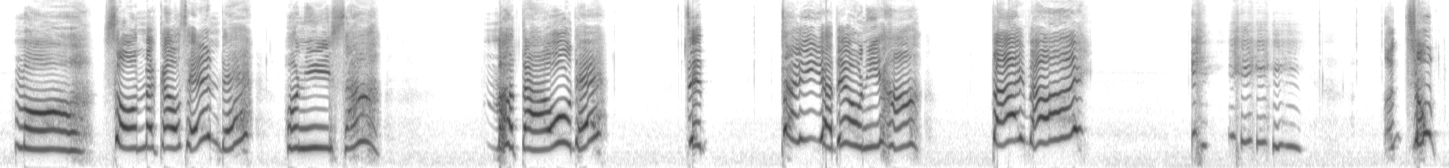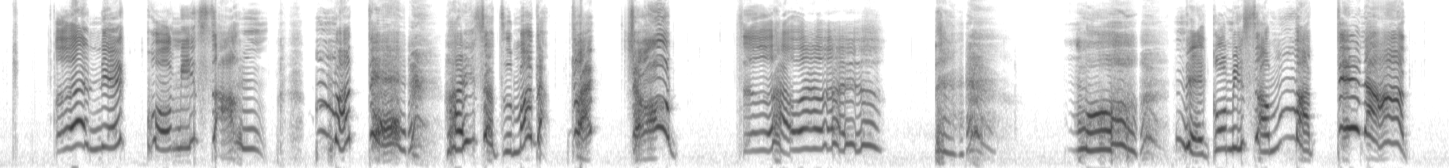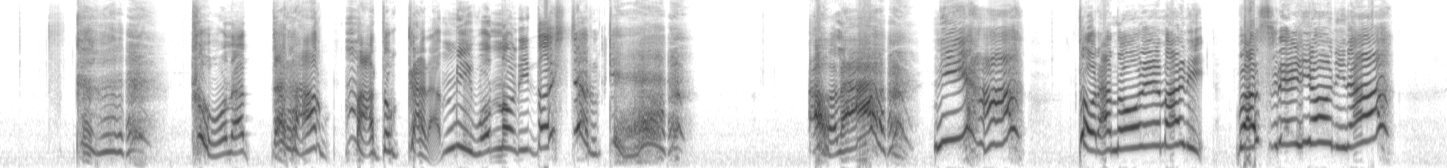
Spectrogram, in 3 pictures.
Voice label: 関西風 台詞色々; ジト目で爆乳JKうさぎっこ 首輪ちゃんのわけありや 初接客; とらこ; 関西風プク弁イケイケかぶきっ虎; 口伝のお見送り・かぶきっ虎; キャラ紹介音声

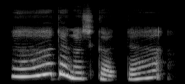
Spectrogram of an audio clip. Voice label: 女の子 台詞

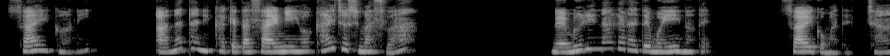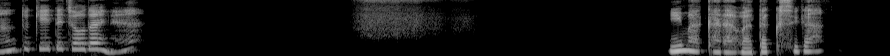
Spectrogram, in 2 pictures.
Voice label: 催眠解除, ASMR

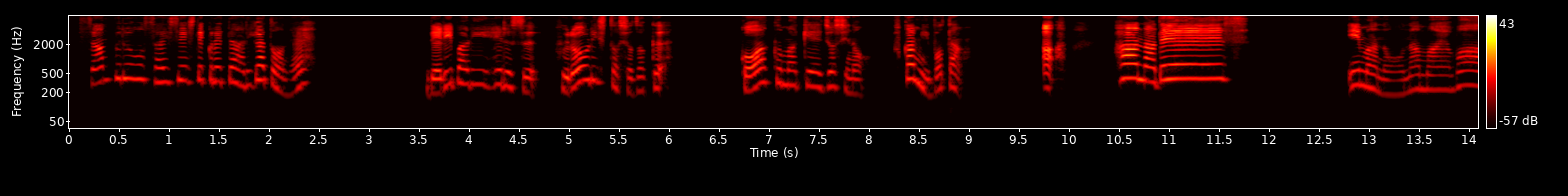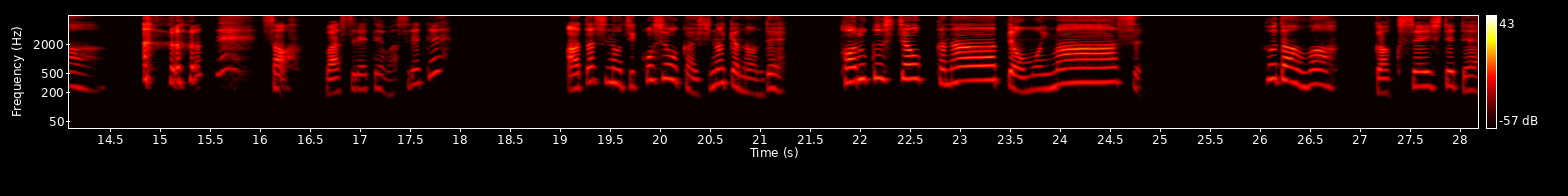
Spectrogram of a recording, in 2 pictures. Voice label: 自己紹介, ASMR

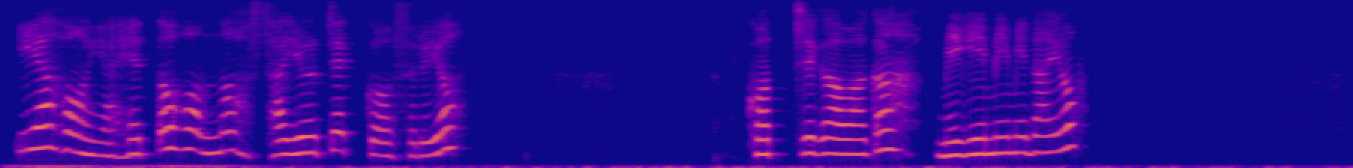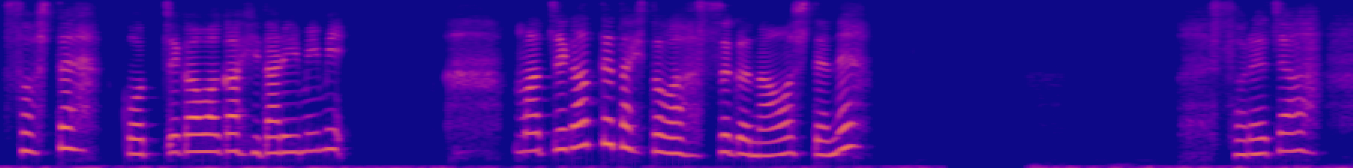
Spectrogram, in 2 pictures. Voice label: LRチェック

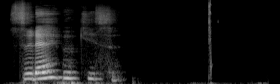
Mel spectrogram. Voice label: スレイブキス…チュッ…, ASMR; 魅惑の美少女妖魔ロックブーケ

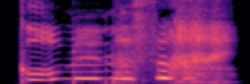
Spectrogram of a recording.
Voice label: ごめんなさい…, 妹; ハイグレボイス集

